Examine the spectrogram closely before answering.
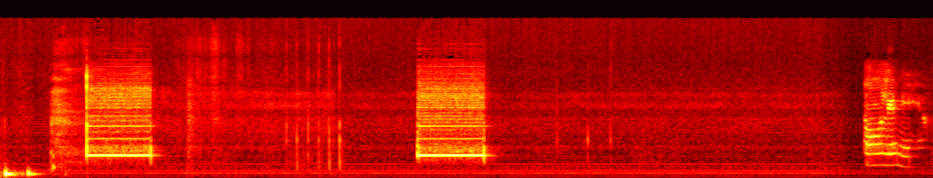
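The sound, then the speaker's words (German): Telephone ringback tone sounds as a call is placed: two long, steady beeps about four seconds apart, with faint clicks in the quiet gaps and a short burst of other sound near the end. “So, das ist jetzt die Leonie, die wir jetzt anrufen.”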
